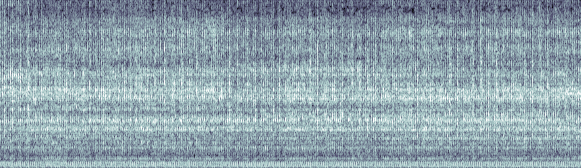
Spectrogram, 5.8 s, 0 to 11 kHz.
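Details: Husqvarna 254 G chainsaw, 35 years old (1989), after carb refurbishment and fuel line replacement and idle adjustment: high steady scream at 13,000+ rpm no load, clean even firing; normal running.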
